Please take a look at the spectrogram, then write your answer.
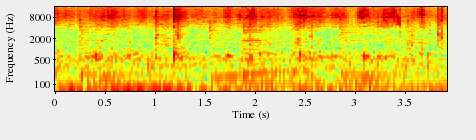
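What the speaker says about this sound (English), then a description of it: "just keep stirring regularly until it's all completely melted" Melting beeswax is stirred in a pot for homemade leather conditioner, with soft scraping and clinking strokes repeating unevenly against the metal, close and quiet, without talk.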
